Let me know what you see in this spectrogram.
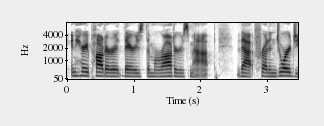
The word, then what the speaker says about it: Marauder's: In British English, this is normally pronounced as marauders. You do want to stress on the second syllable.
